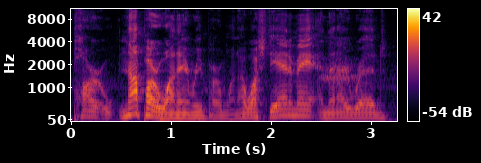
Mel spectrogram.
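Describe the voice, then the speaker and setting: A young man hosting a casual podcast, talking fast and animated with plenty of swearing and banter. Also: medium pitch. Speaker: podcast host.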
